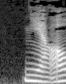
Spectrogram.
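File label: "niao", third tone, Mandarin Chinese pinyin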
